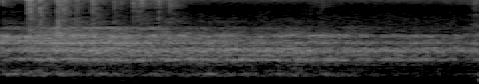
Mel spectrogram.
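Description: Near silence: faint, steady room tone.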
